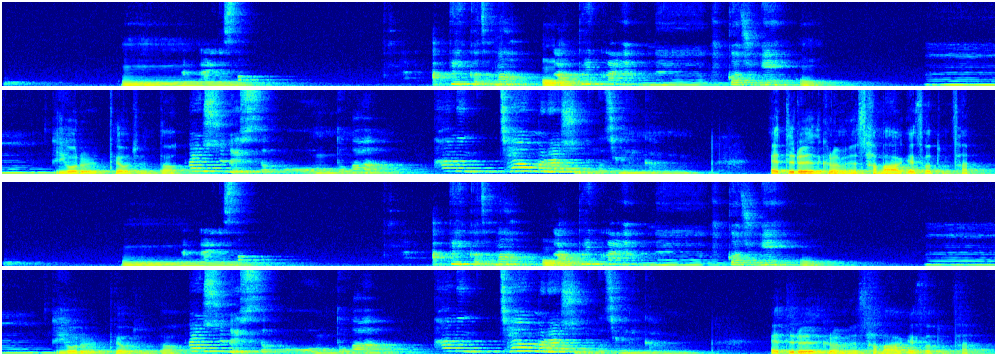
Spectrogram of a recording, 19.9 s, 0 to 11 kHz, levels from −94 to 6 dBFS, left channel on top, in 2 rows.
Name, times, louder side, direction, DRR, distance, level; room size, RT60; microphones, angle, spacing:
voice 1, 1.2-2.5 5.4-5.8 8.0-8.2 10.5-11.7 13.0-13.8 16.1-16.9 17.6-19.6, left 3 dB, 65° left, 10 dB, 0.6 m, -32 dB
voice 2, 2.0-2.3 4.3-5.2 5.5-7.9 9.2-10.6 11.8-13.7 14.2-16.5, left 1 dB, 5° left, -1 dB, 2.1 m, -39 dB
10.0 x 6.7 x 7.8 m, 1.4 s
head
